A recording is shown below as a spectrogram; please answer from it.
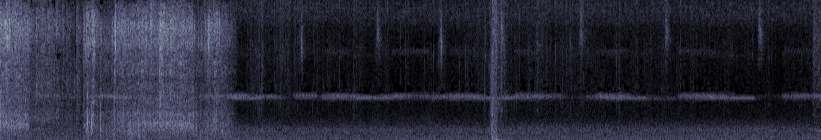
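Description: A plastic garbage bag rustling as it is handled for about three seconds, then a single sharp knock from the wheeled trash bin about six seconds in.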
